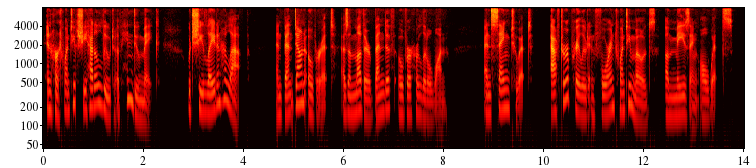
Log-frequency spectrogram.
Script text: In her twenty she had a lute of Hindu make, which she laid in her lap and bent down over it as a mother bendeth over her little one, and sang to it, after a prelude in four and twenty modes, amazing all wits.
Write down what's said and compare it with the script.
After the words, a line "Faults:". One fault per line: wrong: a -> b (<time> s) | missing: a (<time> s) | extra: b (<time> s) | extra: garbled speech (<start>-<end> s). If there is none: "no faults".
In her twenty she had a lute of Hindu make, which she laid in her lap and bent down over it as a mother bendeth over her little one, and sang to it, after a prelude in four and twenty modes, amazing all wits.
Faults:
no faults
